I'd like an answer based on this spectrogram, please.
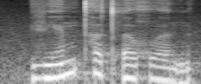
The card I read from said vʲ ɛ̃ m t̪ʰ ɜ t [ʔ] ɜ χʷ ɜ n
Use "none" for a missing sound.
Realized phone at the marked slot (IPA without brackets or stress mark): ʔ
